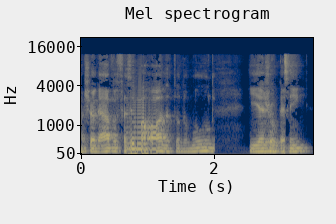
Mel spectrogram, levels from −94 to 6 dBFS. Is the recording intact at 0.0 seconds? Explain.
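Yes, the audio is intact at 0.0 seconds, with no fault present at that moment.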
